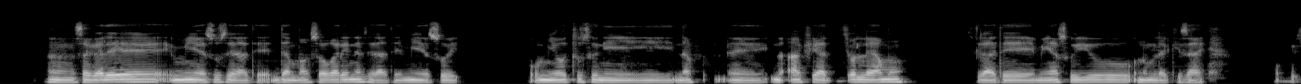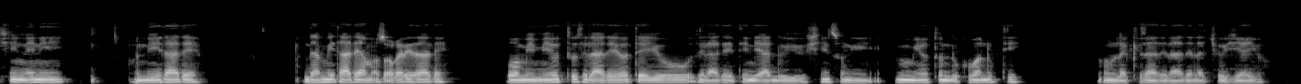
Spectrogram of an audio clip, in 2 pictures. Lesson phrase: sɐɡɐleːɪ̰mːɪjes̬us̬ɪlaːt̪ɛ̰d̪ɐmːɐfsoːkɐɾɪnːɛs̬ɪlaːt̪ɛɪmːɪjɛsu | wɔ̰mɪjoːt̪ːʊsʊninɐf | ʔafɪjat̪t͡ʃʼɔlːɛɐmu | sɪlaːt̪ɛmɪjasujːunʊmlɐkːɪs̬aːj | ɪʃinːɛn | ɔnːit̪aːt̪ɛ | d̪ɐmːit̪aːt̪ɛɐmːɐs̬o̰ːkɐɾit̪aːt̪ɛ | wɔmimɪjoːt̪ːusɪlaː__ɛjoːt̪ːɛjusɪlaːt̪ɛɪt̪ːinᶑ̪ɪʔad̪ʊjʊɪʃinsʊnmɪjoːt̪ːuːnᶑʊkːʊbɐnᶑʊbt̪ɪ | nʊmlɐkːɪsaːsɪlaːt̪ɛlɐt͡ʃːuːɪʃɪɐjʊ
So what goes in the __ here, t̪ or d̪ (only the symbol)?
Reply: t̪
